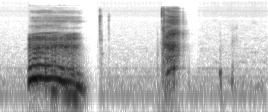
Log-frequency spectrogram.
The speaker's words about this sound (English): We had to wait for the gasps first because the movie did that twice.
